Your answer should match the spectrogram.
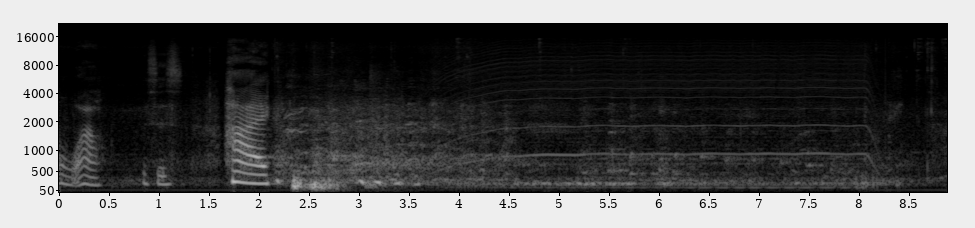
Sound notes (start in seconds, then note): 2.2 audience laughs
